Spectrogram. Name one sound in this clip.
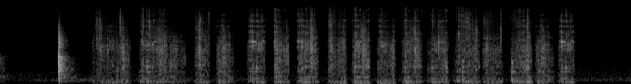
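A paint roller swishes and squelches across a board in quick strokes.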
